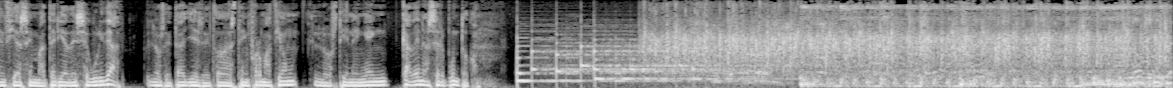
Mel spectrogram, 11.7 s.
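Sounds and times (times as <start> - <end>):
speech: 0.0 - 5.3
tonal music: 5.2 - 11.4
ovation at party headquarters entrance: 5.2 - 11.7.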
